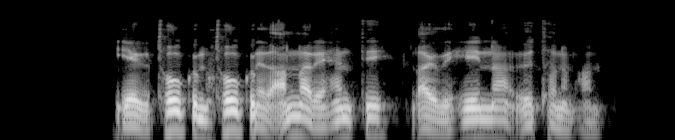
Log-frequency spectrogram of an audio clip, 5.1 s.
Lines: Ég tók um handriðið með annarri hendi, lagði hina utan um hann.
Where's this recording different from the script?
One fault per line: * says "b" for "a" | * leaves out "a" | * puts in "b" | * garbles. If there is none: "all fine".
* says "tók" for "handriðið"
